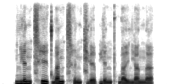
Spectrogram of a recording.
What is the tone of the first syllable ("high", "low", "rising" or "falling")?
high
